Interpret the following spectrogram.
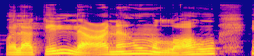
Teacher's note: وَلَكِنْ لَعَنَهُمُ اللَّهُ، ان حرکات کو لمبا نہیں کریں گے لیکن اس میں جلالہ کے لام کو پر پڑھیں گے ، پر پڑھا جائے گا، کیوں؟ کیونکہ اس کے پیچھے پیش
